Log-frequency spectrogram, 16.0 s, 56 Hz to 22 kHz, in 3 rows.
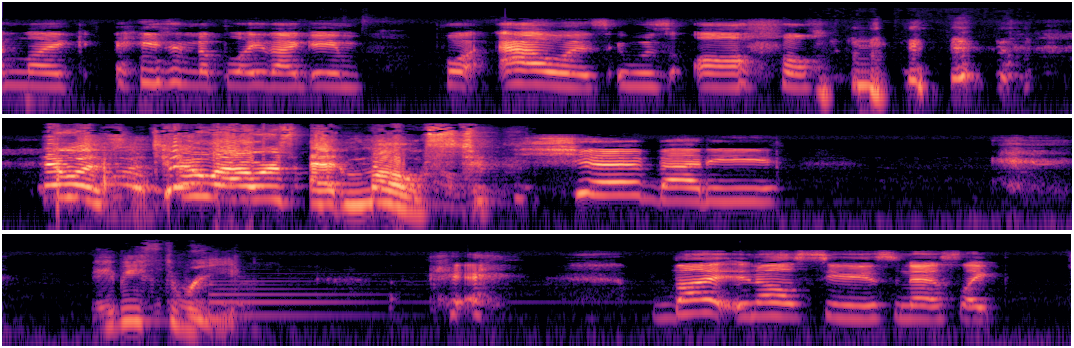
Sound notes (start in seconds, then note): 4.2 laughs slightly maniacally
